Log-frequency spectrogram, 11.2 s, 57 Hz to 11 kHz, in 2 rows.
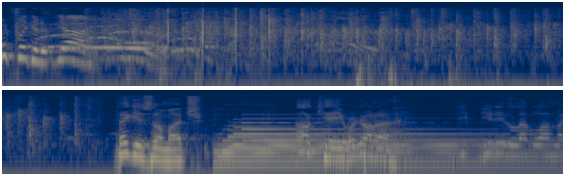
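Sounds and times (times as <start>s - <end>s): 
speech: 0.0s - 2.0s, 6.8s - 9.8s, 10.5s - 11.2s
audience applause: 0.0s - 6.7s.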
